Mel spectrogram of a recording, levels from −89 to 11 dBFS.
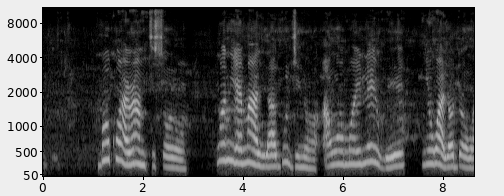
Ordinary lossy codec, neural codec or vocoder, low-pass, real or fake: none; vocoder, 22.05 kHz, 80 mel bands, HiFi-GAN; none; fake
